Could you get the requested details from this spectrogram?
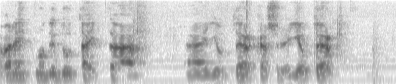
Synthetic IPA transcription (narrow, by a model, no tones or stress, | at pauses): βalejt̪mod̪ed̪ut̪ajt̪a | jut̪eɾkasjot̪eɾ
